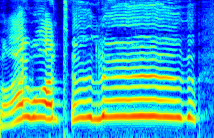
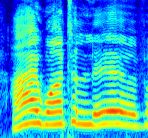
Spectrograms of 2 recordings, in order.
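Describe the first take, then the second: First: Very slow, very high drawn-out wail; desperate wail. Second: Slow, high, loud plea; pleading. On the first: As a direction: wail it, stretching every word. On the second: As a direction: beg slowly, voice climbing. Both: Retold or imitated. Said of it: "Tuvix was begging for his life".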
